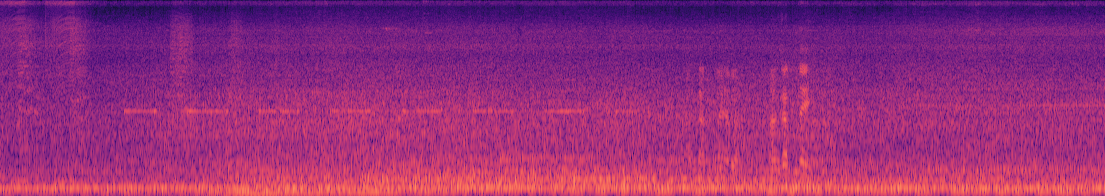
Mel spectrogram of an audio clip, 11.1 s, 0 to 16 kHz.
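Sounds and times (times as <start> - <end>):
diesel engine running: 0.0 - 11.0
high warning beep: 1.2 - 6.0.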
